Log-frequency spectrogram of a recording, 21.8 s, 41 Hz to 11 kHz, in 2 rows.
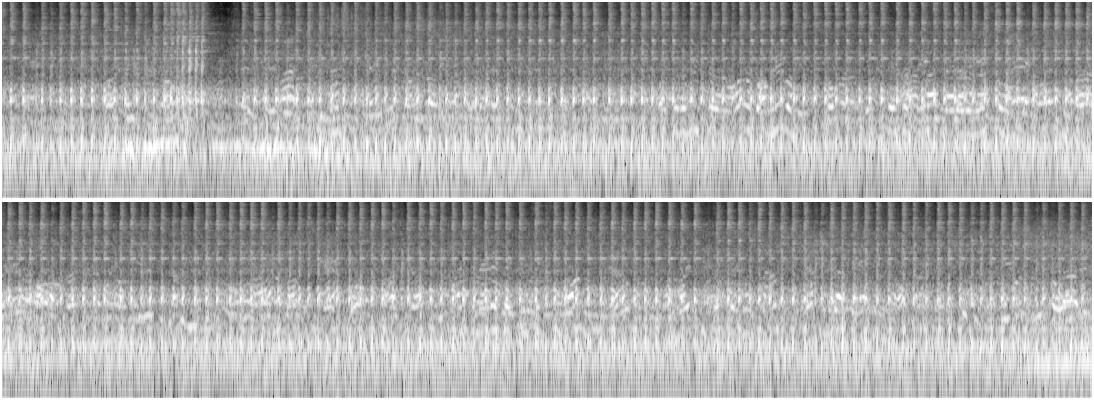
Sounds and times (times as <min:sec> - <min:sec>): Speech: 0:00.0 - 0:21.8.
